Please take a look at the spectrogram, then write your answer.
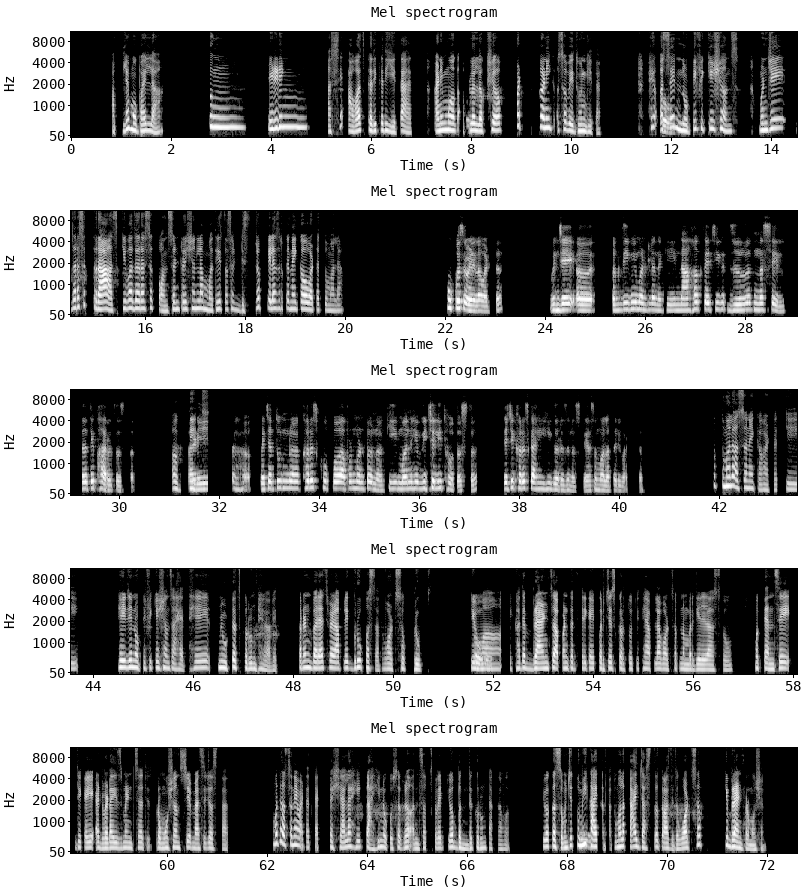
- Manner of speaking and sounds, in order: humming a tune; bird; in English: "कॉन्सन्ट्रेशनला"; in English: "डिस्टर्ब"; in English: "म्यूटच"; in English: "ग्रुप"; in English: "ग्रुप"; in English: "ब्रँडचं"; in English: "पर्चेस"; in English: "एडव्हर्टाइजमेंट"; unintelligible speech; other background noise; in English: "ब्रँड"
- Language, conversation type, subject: Marathi, podcast, सूचनांवर तुम्ही नियंत्रण कसे ठेवता?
